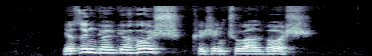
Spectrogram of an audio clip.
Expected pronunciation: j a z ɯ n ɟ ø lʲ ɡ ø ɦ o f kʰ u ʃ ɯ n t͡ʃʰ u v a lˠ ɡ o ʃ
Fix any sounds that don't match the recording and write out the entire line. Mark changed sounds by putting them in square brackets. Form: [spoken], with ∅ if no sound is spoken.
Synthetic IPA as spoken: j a z ɯ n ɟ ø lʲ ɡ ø ɦ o [ʃ] kʰ [ɯ] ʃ ɯ n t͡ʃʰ u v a lˠ ɡ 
